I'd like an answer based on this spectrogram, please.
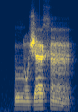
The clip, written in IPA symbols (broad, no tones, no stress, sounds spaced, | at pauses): lː ɔ̃ ʒ æ x æ̃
